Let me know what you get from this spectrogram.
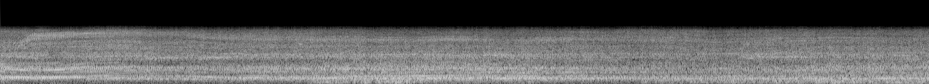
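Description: Several Chevrolet Camaro and Pontiac Firebird engines held at high revs while doing burnouts together, rear tyres spinning and smoking on the pavement. The engine note wavers up and down in pitch in the first second or so, then holds steady.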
